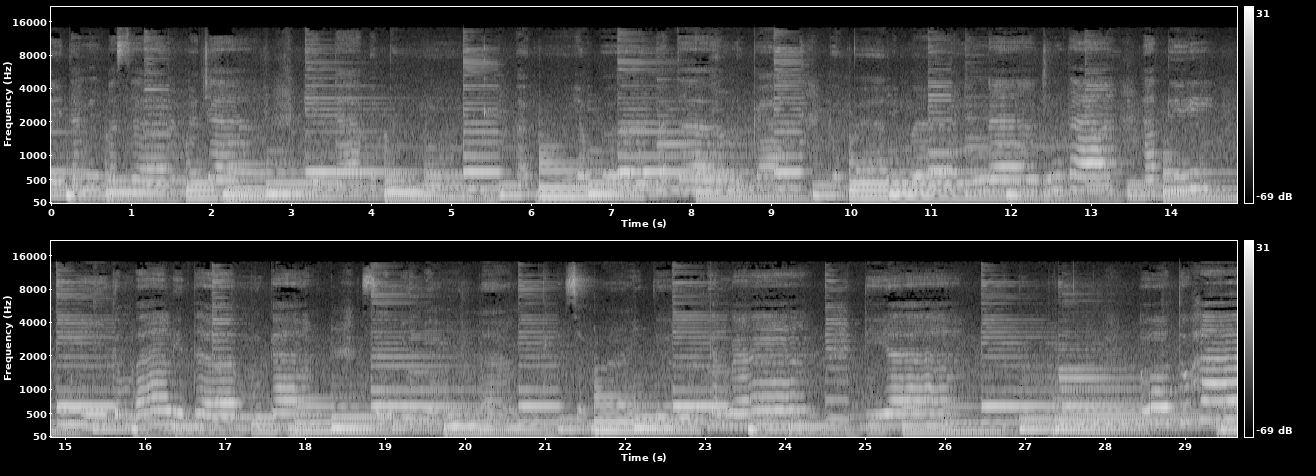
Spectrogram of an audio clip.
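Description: A woman singing while accompanying herself on a strummed acoustic guitar fitted with a capo.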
